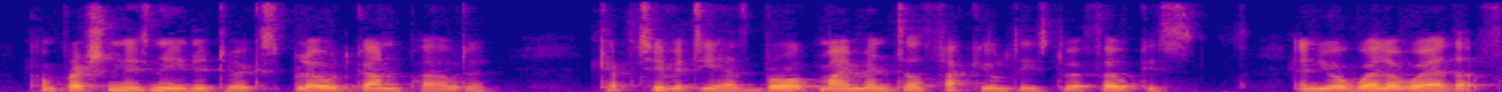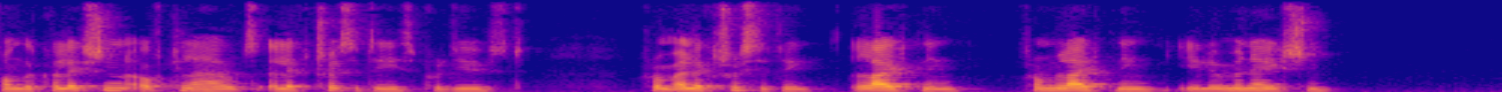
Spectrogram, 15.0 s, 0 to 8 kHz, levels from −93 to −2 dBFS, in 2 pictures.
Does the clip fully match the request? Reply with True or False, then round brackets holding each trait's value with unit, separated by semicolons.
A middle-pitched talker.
True (175 Hz)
